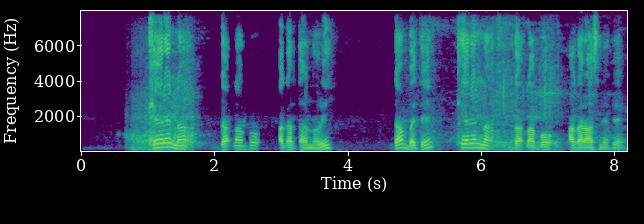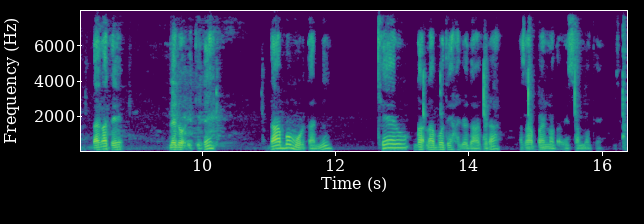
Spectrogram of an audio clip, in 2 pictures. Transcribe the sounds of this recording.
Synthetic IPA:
kʰe̞ːɾɛnːɐ | ɡɐʔɐbːɔ | ɐɡɐɾt̪ːɐnːɔɾɪ | ɡɐmbɛt̪ɛ | ke̞ːɾɛnːɐɡɐʔlɐbːɔɐɡɐɾaːsɪnɛt̪ɛd̪ɐɡɐt̪ɛ | lɛd̪ɔʔɪt̪ːɪt̪ɛ | d̪aːbːɔmʊɾt̪ːɐnːɪ | kʰeːɾʊɡɐlːɐbːɔt̪ɛhɐd͡ʒɔd̪aːfɪɾɐː | zaːbːɐjnːɔd̪ɐ̰wɪ̰sːɐnːɔ̰t̪ɛ

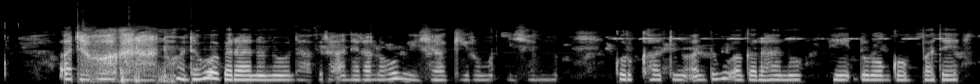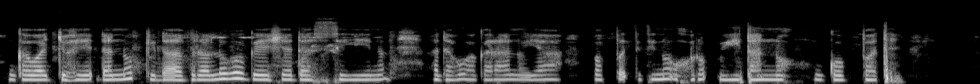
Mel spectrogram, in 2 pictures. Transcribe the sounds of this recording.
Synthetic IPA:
ʔɐd̪ɐbʊɐɡɐɾaːnɔɐd̪ɐbʊɐɡɐɾaːnɔnod̪aːfɪɾɐʔɐnɛɾɐlɔhɔɡeːʃaːɡiːɾʊmɐʔɪʃɛnː | ɡ̥ɔɾkʰaːt̪ːɪnʊʔɐd̪ɐbʊʔɐɡɐɾaːnɔ | heːɗʊɾɔɡɔbːɐt̪ɛɡɐwɐd͡ʒːɔɦe̞ːɗɐnːɔkːɪd̪aːfɪɾɐlɔhɔɡe̞ːʃɐd̪ɐsːɪjnɐd̪ɐbʊɐɡɐɾaːnɔjaːb̥ɐbːɐt̪ʼːɪt̪ɪnʊhɔɾɔiːt̪ɐnːɔ | ɡɔbːɐt̪ɛ̥

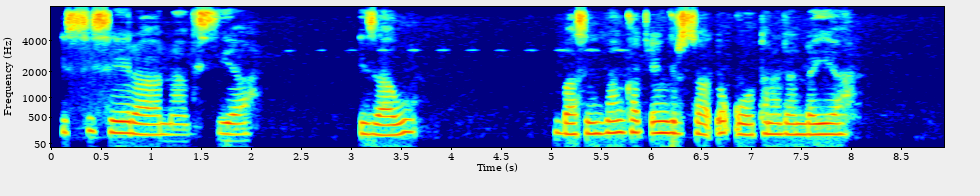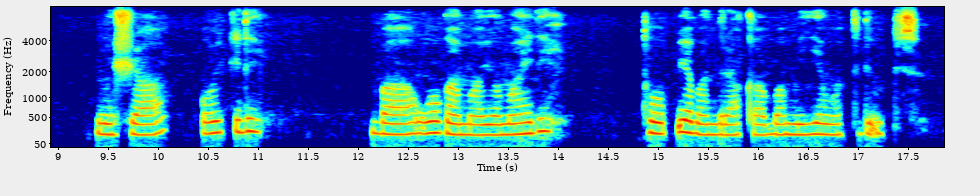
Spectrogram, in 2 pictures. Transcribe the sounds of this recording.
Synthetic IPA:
ʔɪsːɪse̞ːɾaːnaːɡɪsɪjaː | ɪzaːwʊ | bɐsɪnt̪ːɐŋkːɐt͡ʃʼɛŋɡɪɾsaːt̪ʼɔkʼːoːt̪ːɐnɐd̪ɐnd̪ɐjɪja | niʃːaː | ɔjkʼːɪd̪ɪ | bɐwɔɡamːaːjɔmajɪd̪ɪ | t̪o̞ːpʼːɪjɐbɐnd̪ɪɾaːkːɐbɐmɪjːɛnwɔt̪ːɪd̪ɪʊt̪ːɪ̥s

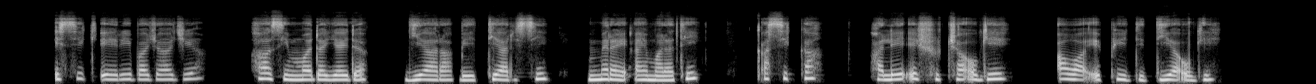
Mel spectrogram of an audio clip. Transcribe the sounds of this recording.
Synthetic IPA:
ʔɪsːɪkʼe̞ːɾɪbɐd͡ʒaːd͡ʒɪjɐ | haːsɪmːɐd̪ɐjɐjd̪ɐ | ɡɪjaːɾɐbe̞ːt̪ːɪjaːɾɪsːɪ | mɛɾɐjʔɐjmɐlɐt̪ɪ | kʼɐsːɪkːɐ | hɐle̞ːʔɛʃʊt͡ʃːa̰ʔɔɡe̞ː | ʔɐwaːʔɛpːiːd̪ɪd̪ɪja̰ːʔɔɡeː

